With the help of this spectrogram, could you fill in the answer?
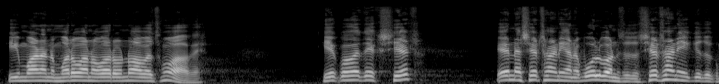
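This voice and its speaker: A man's voice: fairly high pitch, a bit bright, smooth. A man with a Gujarati accent telling jokes in a folksy storytelling style, acting out the voices of the people in them. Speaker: stand-up comedian.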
